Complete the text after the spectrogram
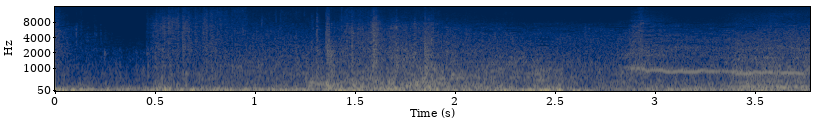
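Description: Wind roars, blowing snow.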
